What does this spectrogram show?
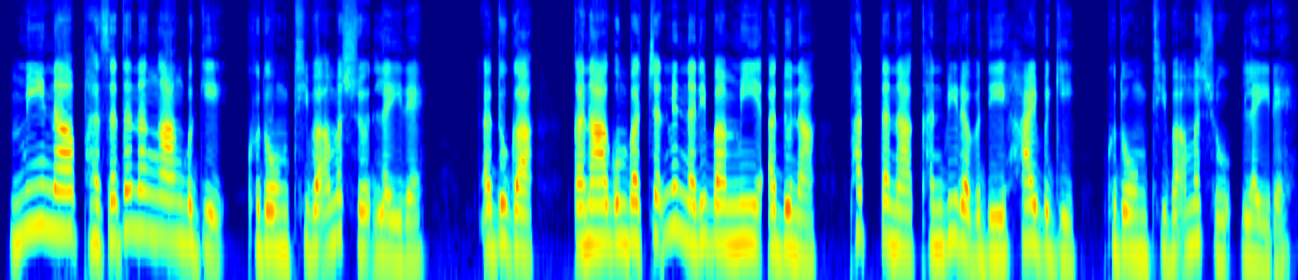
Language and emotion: Manipuri, neutral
